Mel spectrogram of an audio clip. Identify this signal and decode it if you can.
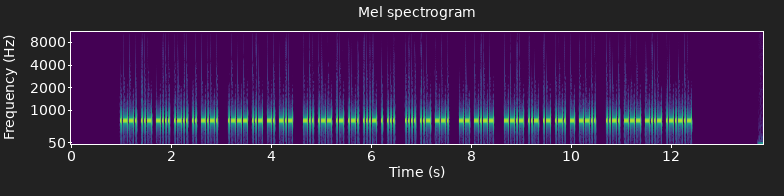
Morse code, heard as a keyed tone, about 40 wpm, 700 Hz. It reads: PUBLIC JUNK DWARVES HUG MY QUARTZ FOX.
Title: Pangram Challenge v2 - 40wpm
